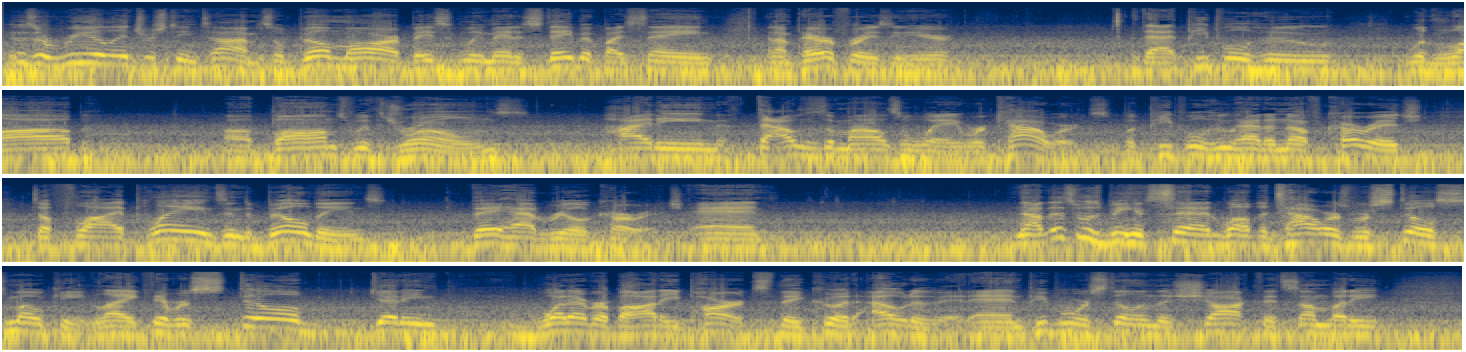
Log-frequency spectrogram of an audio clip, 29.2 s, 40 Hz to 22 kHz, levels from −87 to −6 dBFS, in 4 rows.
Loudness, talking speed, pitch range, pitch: -14 LUFS, 175 wpm, 110-140 Hz, 120 Hz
